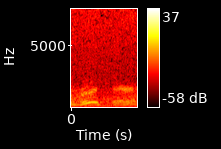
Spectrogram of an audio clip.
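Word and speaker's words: Brusstar: t a r but pronounces it as that were spelled phonetically Brewster and there's a good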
